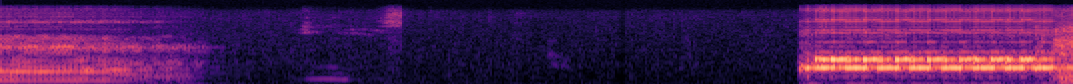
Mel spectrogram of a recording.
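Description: A telephone rings close by with an electronic bell tone, one burst at the start and another after about two seconds of near silence, loud and alone with no talk over it.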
